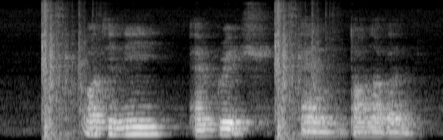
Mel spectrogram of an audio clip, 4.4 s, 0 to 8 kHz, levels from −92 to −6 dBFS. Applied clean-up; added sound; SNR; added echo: none; Tools; 10 dB; reverberation time 0.6 s.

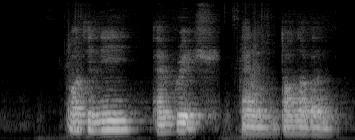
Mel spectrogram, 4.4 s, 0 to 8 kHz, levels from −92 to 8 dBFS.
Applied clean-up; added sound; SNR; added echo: neural separator model SepFormer DNS4.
